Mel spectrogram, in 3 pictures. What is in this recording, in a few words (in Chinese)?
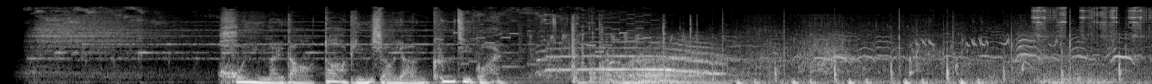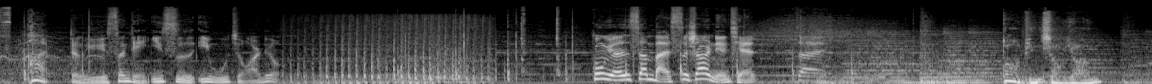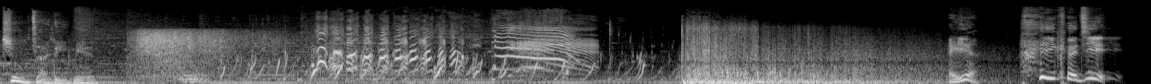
男, 角色; 哎呀黑科技 片花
